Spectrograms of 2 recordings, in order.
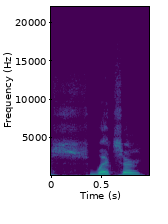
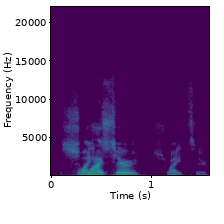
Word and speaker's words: Schweitzer: West, how you pronounce that last name? Schweitzer? Schweitzer. Schweitzer? Yeah.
